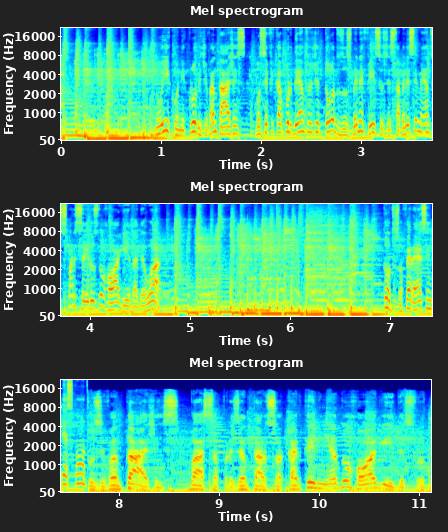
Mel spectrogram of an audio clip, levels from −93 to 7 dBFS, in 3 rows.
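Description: From the very start up to 7.68 s there's a section at the wrong speed: everything runs 1.8 times too fast, so pitch and tempo jump together and the sound comes across hurried and chipmunk-bright, roughly ten semitones high. That pairing points to playback or editing against the wrong clock, most likely a sample-rate mismatch, rather than any deliberate pitch effect. At 7.68 s it snaps back down to its proper speed.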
